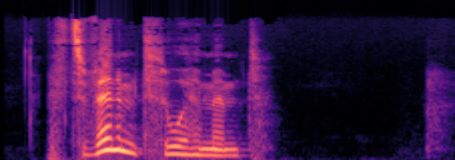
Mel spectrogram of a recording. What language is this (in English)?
Kabyle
